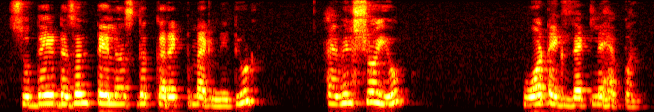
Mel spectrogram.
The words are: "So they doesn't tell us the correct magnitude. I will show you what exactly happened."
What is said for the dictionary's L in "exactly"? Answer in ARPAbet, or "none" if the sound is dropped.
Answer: L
